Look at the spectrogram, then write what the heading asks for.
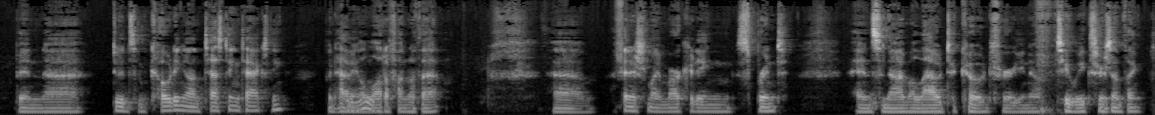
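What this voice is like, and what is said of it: Sick, congested voice. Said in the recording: “I'm a little under the weather, as you can probably hear in my voice. I've been coughing lots lately and just trying to get through a cold.”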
